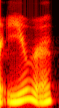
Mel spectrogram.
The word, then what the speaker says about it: Europe: a really redneck you're you're up you're up like it's your turn it's you're up you're up there we go I prefer Europe so much cleaner better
